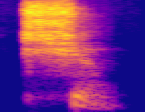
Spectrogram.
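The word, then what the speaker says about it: Ч: how to what can I all say it's pronounced as Chu now pay close attention it is not thick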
